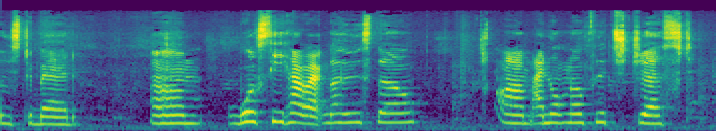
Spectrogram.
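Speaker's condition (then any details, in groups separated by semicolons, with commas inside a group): Spastic quadriplegic cerebral palsy; spastic quadriplegic, wheelchair user; has speech despite expectations otherwise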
